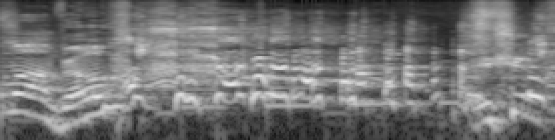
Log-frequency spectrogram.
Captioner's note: laughing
